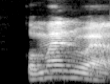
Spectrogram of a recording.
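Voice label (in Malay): "komanwel", Malay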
